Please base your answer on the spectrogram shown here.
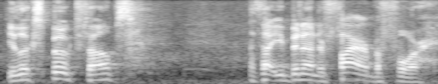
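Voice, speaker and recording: An actor playing a needling police partner in a 1940s detective game. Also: male voice, a little high, moderate pace, slight background noise, natural voice.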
